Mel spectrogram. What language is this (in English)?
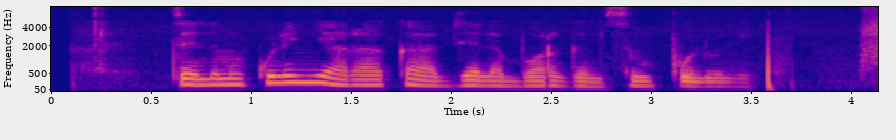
Dagbani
